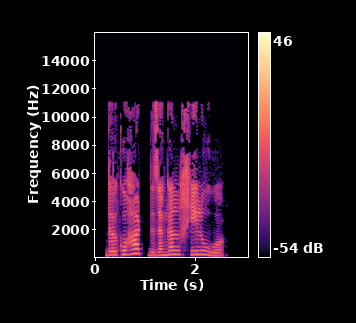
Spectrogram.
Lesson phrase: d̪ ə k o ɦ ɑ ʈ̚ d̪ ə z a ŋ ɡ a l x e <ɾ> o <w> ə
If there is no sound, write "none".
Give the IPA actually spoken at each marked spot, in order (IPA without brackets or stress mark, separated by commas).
l, w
